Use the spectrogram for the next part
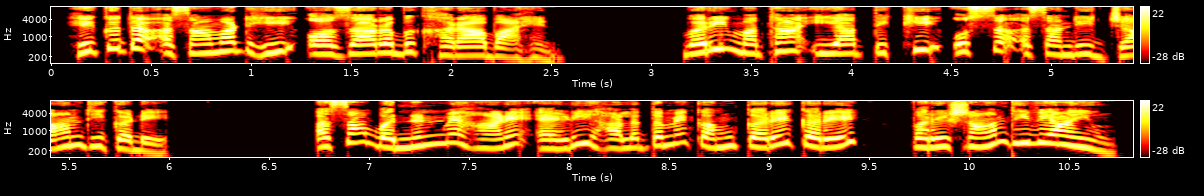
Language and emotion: Sindhi, angry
